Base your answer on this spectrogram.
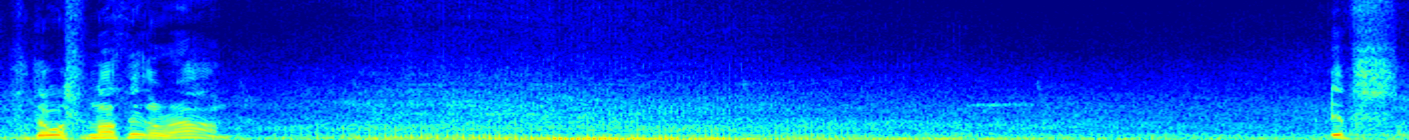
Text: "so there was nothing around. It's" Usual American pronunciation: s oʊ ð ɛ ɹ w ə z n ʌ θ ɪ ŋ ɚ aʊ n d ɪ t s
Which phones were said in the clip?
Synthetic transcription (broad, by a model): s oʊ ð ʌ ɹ w ə z n ʌ θ ɪ ŋ ɚ aʊ n d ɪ t s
